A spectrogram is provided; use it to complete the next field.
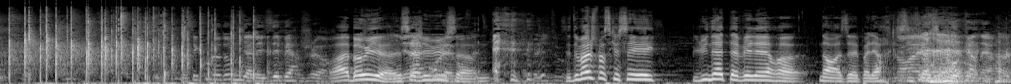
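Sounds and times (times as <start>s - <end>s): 
audience handclapping: 0.0s - 2.8s
speech: 1.9s - 10.1s
laughter: 4.8s - 5.6s, 8.8s - 10.1s.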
